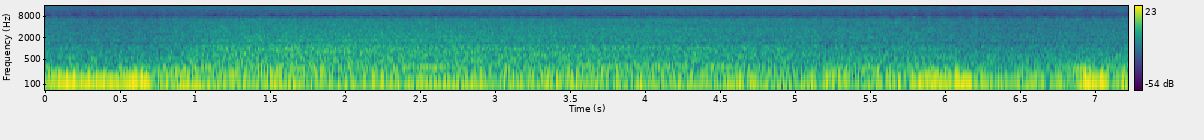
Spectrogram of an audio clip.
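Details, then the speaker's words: 1990 Jeep Wrangler carbureted engine idling in neutral, still being tuned; uneven, lumpy idle that stumbles and drops out irregularly, shaking hard and then stalling; owner thinks it is missing, cause not confirmed. "sounds like he's missing shaking like the dickens and quit me so"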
